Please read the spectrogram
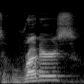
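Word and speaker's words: Rutter's: Rutters. – Rhymes with Utters.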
